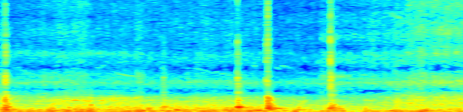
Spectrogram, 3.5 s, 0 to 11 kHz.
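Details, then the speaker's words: Ford F450 V10 idling, cylinder 9 misfiring worst at minus 17; antifreeze later found down the number 9 spark plug hole, combustion gases in cooling system suspected; low uneven stumbling idle with occasional puffs breaking rhythm; cylinder misfire at idle. "But anyway, so it's sitting here idling. Number 9 is the worst. It's showing negative 17."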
